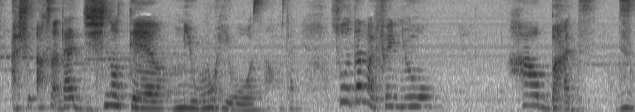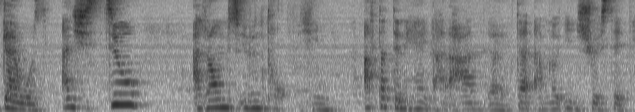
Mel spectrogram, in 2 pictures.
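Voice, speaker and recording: Woman, storytime vlog, low voice, earnest and hushed, echoey room. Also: a little hiss or hum. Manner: earnest, often dropping to a hushed whisper. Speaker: vlogger. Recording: roomy echo, faint ambience.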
